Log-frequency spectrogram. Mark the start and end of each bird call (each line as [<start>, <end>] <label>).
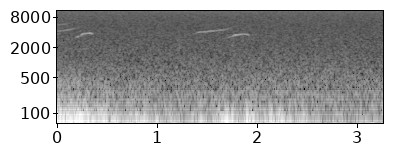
[0.00, 0.40] Hawaii Amakihi (Chlorodrepanis virens)
[1.40, 2.00] Hawaii Amakihi (Chlorodrepanis virens)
